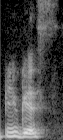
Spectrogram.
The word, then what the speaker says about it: Bugis: It's pronounced Bugis. Bugis.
